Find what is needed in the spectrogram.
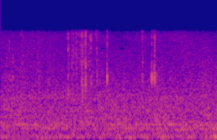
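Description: A few faint, short clicks and light handling noise as a pair of eyeglasses is unfolded and put on, over low room hiss.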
